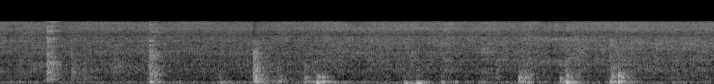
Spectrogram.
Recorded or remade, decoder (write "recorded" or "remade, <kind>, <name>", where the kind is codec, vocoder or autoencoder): remade, vocoder, Vocos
